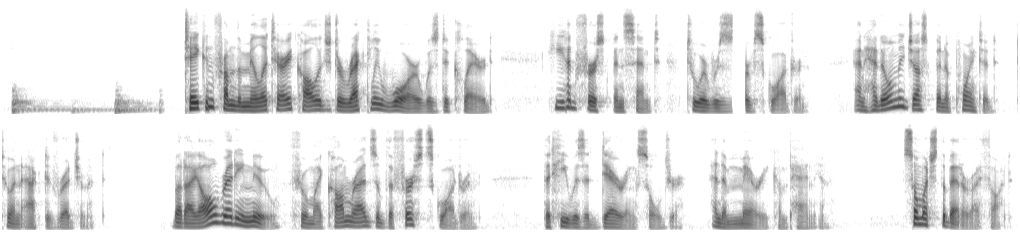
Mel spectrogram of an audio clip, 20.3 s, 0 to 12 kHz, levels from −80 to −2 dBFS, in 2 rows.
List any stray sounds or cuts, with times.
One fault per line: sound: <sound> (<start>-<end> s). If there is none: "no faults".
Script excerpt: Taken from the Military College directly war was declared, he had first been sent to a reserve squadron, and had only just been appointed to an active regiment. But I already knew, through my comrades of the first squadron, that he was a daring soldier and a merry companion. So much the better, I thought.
sound: tap (0.1-1.6 s)
sound: dropout (7.3-7.4 s)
